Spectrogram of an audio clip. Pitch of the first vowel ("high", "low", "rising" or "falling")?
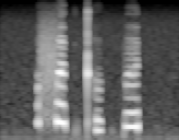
high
